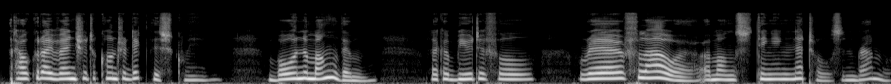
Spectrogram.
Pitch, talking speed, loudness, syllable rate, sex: 235 Hz, 150 wpm, -14 LUFS, 4.6 syllables/s, female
